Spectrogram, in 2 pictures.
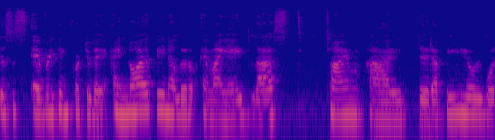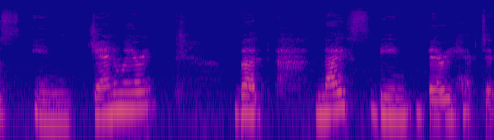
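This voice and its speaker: At a moderate pace, a woman with a somewhat breathy voice speaks at a medium pitch with ordinary pitch variation. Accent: Spanish. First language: Spanish. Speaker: knitting vlogger. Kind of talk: casual vlog chat. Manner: halting, with fillers.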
